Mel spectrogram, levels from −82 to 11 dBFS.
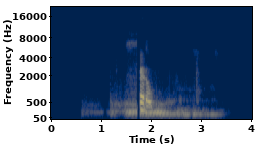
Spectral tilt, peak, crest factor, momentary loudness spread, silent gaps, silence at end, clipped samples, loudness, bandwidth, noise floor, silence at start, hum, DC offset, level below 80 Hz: -8 dB/octave; -8 dBFS; 24 dB; 25 LU; none; 0.8 s; under 0.1%; -26 LUFS; 7.6 kHz; under -90 dBFS; 1.45 s; none; under 0.1%; -78 dBFS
